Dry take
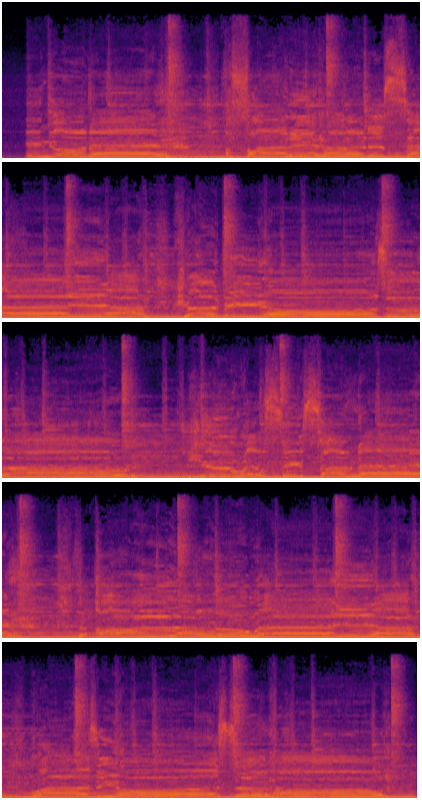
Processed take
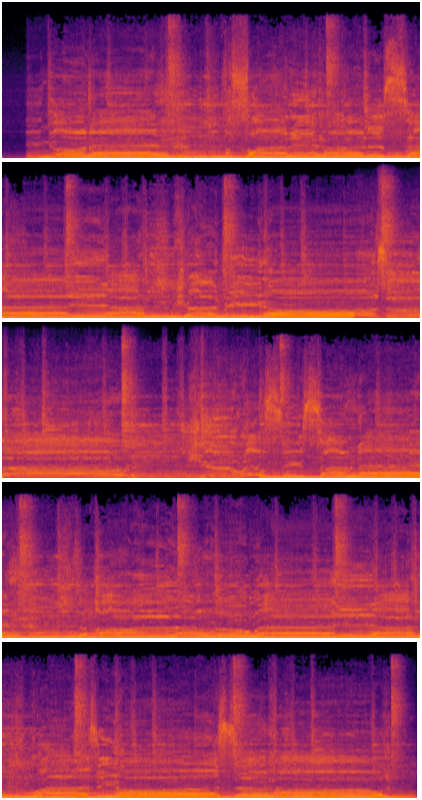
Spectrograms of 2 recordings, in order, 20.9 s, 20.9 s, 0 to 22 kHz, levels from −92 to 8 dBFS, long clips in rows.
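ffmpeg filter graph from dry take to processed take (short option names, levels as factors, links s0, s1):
-filter_complex "[0:a]asettb=1/sr,asplit=3[s0][s1][s2];[s0]atrim=end=7.704[s3];[s1]atrim=start=7.7:end=10.94,asetpts=PTS-STARTPTS,afade=t=in:d=0.004:c=qsin,afade=t=out:st=3.236:d=0.004:c=qsin,highpass=f=1100:p=1,aeval=exprs='(tanh(11.2*val(0)+0.4)-tanh(0.4))/11.2':c=same[s4];[s2]atrim=start=10.936[s5];[s3][s4]acrossfade=d=0.004:c1=hsin:c2=qsin[s6];[s6][s5]acrossfade=d=0.004:c1=qsin:c2=hsin,equalizer=f=1900:t=o:w=1.6:g=-8,dynaudnorm=f=140:g=9:m=4.22,alimiter=limit=0.316:level=0:latency=1:release=53"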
